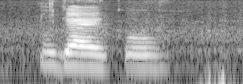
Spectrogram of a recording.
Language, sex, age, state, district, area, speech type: Urdu, female, 30-45, Uttar Pradesh, Mirzapur, rural, spontaneous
